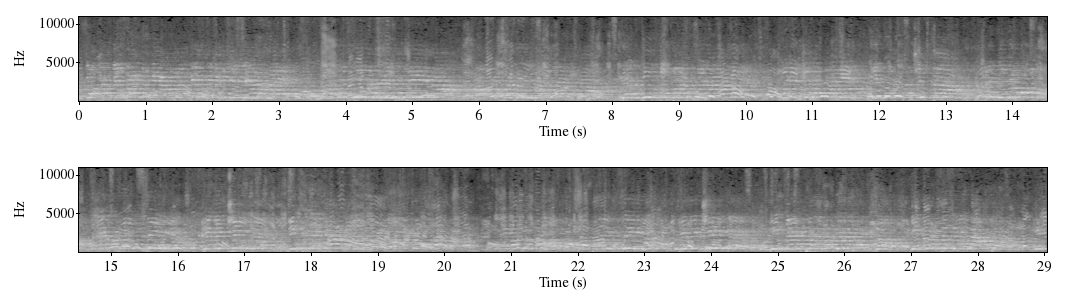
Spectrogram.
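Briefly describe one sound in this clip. A crowd of men and women talks and shouts over one another nearby.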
